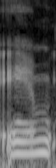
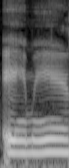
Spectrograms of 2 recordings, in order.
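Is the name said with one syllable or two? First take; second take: one; two. First: The name is said with one syllable. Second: The name is said with two syllables. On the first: "sometimes I pronounce it Aim" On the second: "sometimes I pronounce it Amy"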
